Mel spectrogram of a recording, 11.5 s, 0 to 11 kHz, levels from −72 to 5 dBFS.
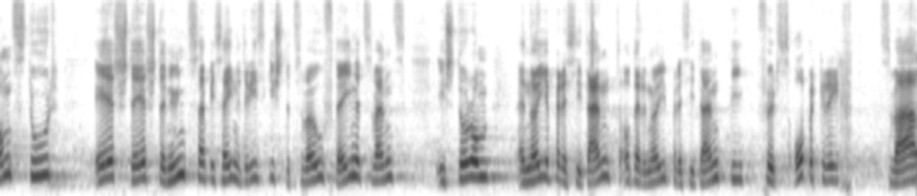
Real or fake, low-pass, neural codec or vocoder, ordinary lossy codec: fake; none; vocoder, 22.05 kHz, 80 mel bands, WaveNeXt; none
